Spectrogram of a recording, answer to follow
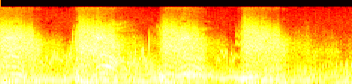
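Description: Cartoon whip-crack and whoosh sound effects of long tree-demon branches lashing through the air: about four sharp lashes, roughly half a second apart.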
